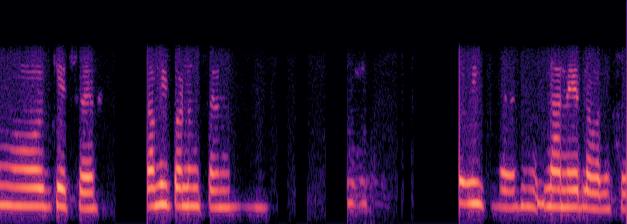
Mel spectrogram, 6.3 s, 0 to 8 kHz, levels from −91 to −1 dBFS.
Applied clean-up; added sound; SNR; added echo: none; none; none; none.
